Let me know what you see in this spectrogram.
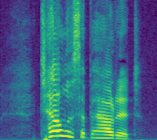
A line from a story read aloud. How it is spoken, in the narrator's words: begged the girl excitedly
